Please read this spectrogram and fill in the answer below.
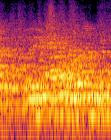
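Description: Many people's voices overlapping at once, with one low note held steady for about a second in the middle, like group singing.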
